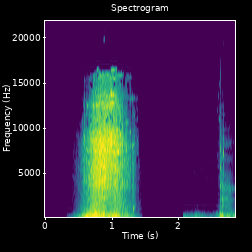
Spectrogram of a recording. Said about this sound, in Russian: Вообще, если вы заметили, у нас немного поменялось оформление, а, добавили звук баночки с пивом. Это не значит, что я сижу и пью здесь пиво, но хочется спросить у вас, как вам такая традиция, если мы на выпуск будем выбирать баночку пива?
